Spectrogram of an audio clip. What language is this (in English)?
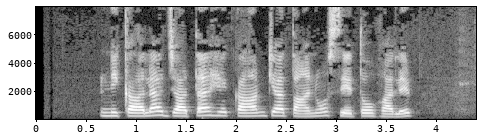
Urdu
